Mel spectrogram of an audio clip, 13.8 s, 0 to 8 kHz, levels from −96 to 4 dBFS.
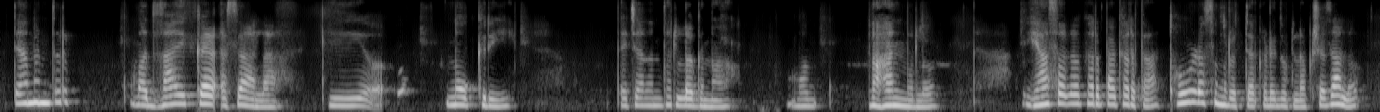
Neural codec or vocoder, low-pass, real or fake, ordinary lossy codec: codec, 16 kHz, 2 kbps, X-Codec, HuBERT features, trained on balanced general audio; none; fake; none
